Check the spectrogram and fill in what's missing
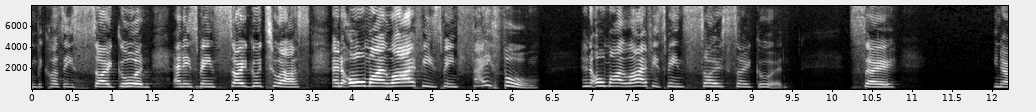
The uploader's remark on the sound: recorded on 11/08/2019 at the 11am gathering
